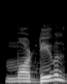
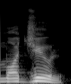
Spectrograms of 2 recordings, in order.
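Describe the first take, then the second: First: Module said "mod-YOOL" with a d; wrong d sound. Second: Module said "MOJ-yool", slowly; correct j sound. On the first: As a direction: say module with a hard d, no j. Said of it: "that's not". (module में "ड" वाला गलत उच्चारण) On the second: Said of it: "that is module". (module का सही उच्चारण "मॉज्यूल") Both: Shown as a demonstration.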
